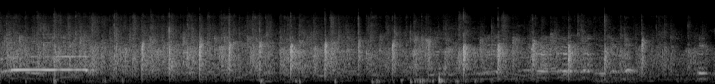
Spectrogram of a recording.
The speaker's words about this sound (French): On pourrait l'applaudir là-dessus.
